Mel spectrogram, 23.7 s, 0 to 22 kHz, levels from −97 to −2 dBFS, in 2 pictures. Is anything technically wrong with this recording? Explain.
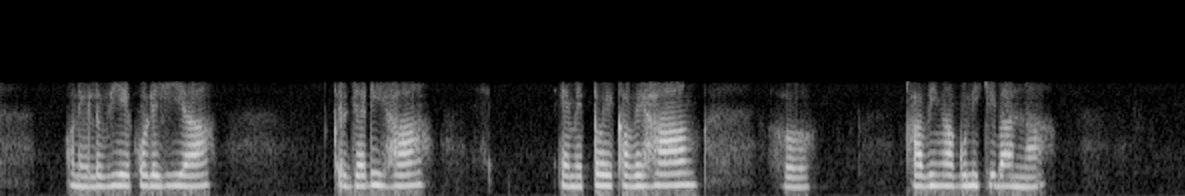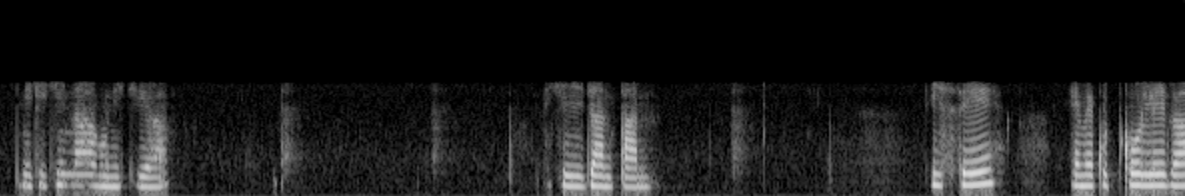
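Yes, there are two faults.

The GSM full-rate codec is present for the whole recording. The speech has a buzzy, gravelly roughness and nothing above 3.9 kHz, which fits GSM full rate at about 13 kbps. The codec models the vocal tract as a filter and excites it with a sparse, regularly spaced pulse train, so fine detail in the voice is replaced by a coarse synthetic texture. The damage is plainly audible.

Channel delay (comb filtering) occurs from 9.87 to 14.08 s. One channel lags the other by around 20 ms, and the two are summed to mono. The shared content cancels at evenly spaced frequencies, starting somewhere near 30 Hz and repeating roughly every 50 Hz upward. Because the delay is this long, the speech in this stretch sounds rough, with a slightly doubled quality.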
